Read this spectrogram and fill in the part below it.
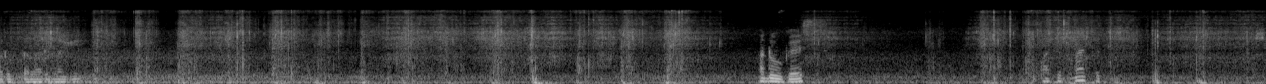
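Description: Footsteps rustle through dry leaves and brush.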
